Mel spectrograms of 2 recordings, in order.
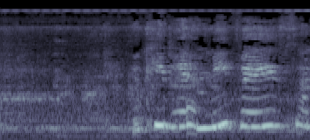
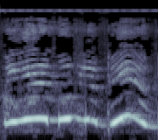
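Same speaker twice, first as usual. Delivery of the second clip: high playful urging; 8 semitones higher, 4 dB louder, faster than usual. Real, not acted.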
